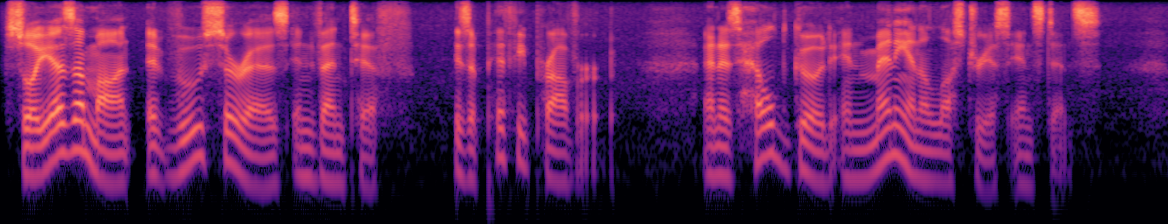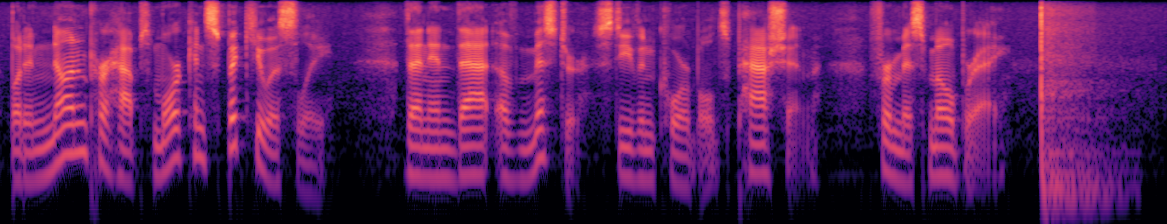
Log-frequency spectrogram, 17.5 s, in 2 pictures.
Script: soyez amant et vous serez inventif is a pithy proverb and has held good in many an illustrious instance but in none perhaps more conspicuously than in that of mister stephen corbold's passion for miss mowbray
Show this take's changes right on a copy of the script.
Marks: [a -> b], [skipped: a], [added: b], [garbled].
soyez amant et vous serez inventif is a pithy proverb and has held good in many an illustrious instance but in none perhaps more conspicuously than in that of mister stephen corbold's passion for miss mowbray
